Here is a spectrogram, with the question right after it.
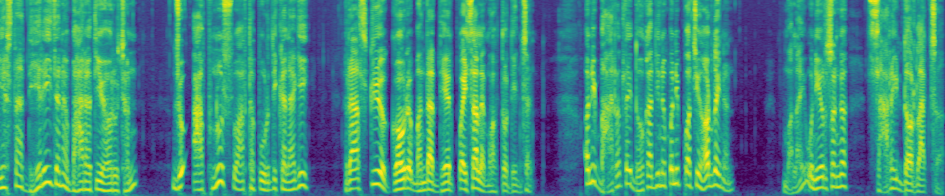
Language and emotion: Nepali, fearful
